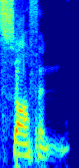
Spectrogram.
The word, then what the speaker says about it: soften: plus en we get softened okay don't forget that here the T is silent we don't say soft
